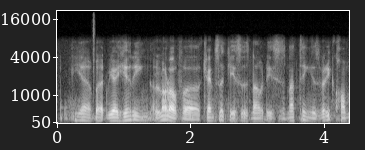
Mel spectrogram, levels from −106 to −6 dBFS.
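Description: A wireless microphone noise hit occurs from 0.54 to 0.58 s, a burst of static about 40 ms long. The FM radio link briefly faded as reflected signals cancelled, so receiver noise swelled over the speech, heard above the light Opus coding as a quick swish.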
